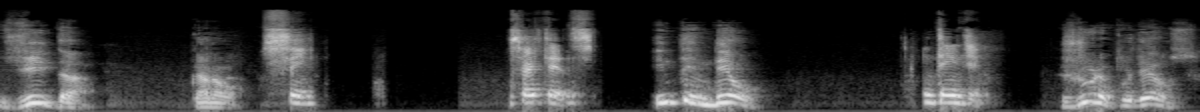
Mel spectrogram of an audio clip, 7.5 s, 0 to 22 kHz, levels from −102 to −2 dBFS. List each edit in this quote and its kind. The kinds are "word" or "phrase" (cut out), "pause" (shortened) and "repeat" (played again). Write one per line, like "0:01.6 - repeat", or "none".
0:03.2 - word
0:06.4 - pause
